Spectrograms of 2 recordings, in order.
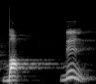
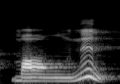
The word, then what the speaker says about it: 먹는: 그럼 얘 발음 어떻게 하냐면 먹는 이렇게 하면 듣기 힘들잖아요. 그죠? 그래서 발음을 좀 더 편하게 하기 위해 앞에 기역을 비음으로 만들어줘요. 같은 자리에 있는 비음으로 만들어준다 했죠? 기역과 같은 자리에 있는 비음은 이응입니다. 그래서 어떻게 발음하냐면 먹는 이렇게 발음을 해준다라는 거죠.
